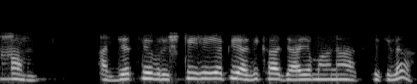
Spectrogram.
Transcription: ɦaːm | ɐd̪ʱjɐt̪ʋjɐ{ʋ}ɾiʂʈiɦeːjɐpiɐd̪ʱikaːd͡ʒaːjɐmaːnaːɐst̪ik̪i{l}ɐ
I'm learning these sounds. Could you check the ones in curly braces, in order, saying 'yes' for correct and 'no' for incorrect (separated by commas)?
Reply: yes, yes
